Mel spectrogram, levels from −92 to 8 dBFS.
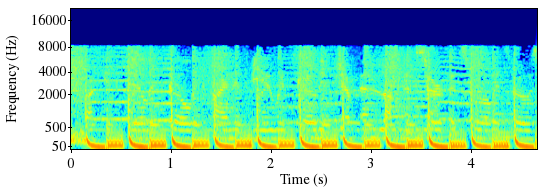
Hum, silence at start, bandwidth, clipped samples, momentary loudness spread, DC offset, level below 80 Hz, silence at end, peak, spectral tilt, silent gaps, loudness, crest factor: none; 0 s; 8.8 kHz; under 0.1%; 2 LU; under 0.1%; -22 dBFS; 0 s; -8 dBFS; -4.5 dB/octave; none; -20 LUFS; 12 dB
